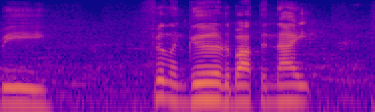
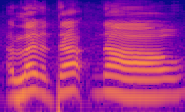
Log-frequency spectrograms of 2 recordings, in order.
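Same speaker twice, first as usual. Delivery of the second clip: stunned, loud disbelief; can't believe the payout; surprised; 5 semitones higher, 15 dB louder than usual. Real, not acted.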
